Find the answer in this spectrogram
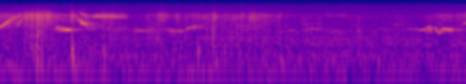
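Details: Common blackbird singing in the evening: a few short fluted phrases around the middle range, alternating with thin high twittering flourishes, with quiet gaps and a soft outdoor background.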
